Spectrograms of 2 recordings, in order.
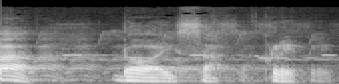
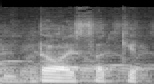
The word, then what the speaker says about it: ดอยสะเก็ด: ไซ้ ทำ ความ สะอาด แต่ เนื่อง จาก ว่า คน ล้า นา นั้น จะ ไม่ ออก เสียง รอ เรือ และ ร ลิง เมื่อ เขียน ตัว สะกด ตาม เสียง จึง กลาย มา เป็น ดอย สะเก็ด ดัง กล่าว ส่วน ตำนาน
